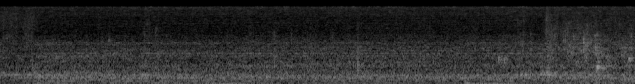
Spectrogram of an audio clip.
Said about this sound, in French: Je vais ajouter de l'eau.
